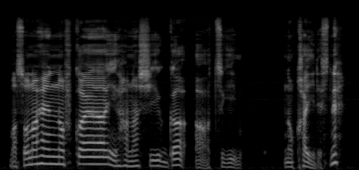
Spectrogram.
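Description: A man at a very slow pace, fairly high in pitch, with very wide pitch swings. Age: middle-aged. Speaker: podcast co-host and interviewer. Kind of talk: casual conversational interview.

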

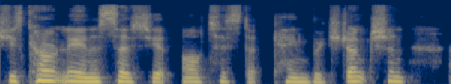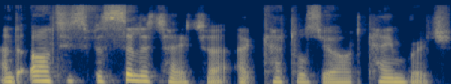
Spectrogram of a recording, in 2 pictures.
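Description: A woman with a fairly low pitch talks at a moderate pace with ordinary pitch variation in an unremarkable speaking voice, recorded dry and close with no echo over a quiet background. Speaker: radio presenter. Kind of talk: radio interview. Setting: radio studio.

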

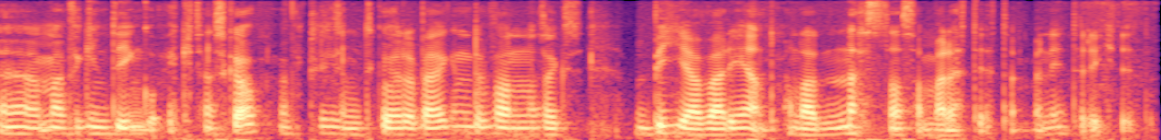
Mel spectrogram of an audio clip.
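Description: This man talks at a very fast pace, his fairly high pitch held in a fairly even intonation. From Stockholm, Sweden. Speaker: podcast guest. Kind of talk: personal testimony.

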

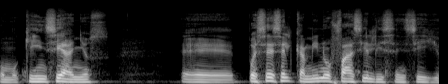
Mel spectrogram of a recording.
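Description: At a very slow pace, a man talks at a medium pitch with fairly even intonation in a very clean recording with a silent background. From Mexico (Aguascalientes). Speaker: retired university executive. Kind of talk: interview conversation.

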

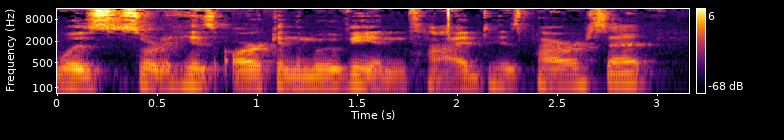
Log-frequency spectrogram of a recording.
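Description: A man speaks in a fairly low voice with a bright, sharp tone. The recording is very clean, with a silent background. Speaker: substitute podcast host. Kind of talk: casual chat. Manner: thoughtful, hesitant with fillers.

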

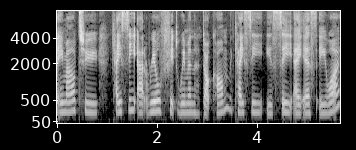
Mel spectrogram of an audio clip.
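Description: A plain, everyday voice comes through with fairly even intonation in a dry, close sound with no echo. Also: woman. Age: 30s. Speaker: podcast host. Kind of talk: interview.

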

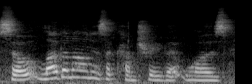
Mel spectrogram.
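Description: Speaking at a fairly slow pace, a woman with an American accent has an ordinary speaking voice at a fairly high pitch. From United States. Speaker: former military intelligence officer and government spokesperson. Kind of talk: interview.

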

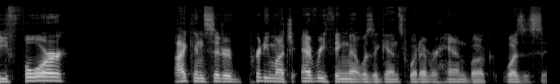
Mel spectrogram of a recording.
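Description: In a normal speaking voice, a man at medium pitch goes at a fairly quick pace with ordinary pitch variation, recorded dry and close with no echo. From US Midwest, Michigan. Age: 40s. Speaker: radio host. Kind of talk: casual chat.

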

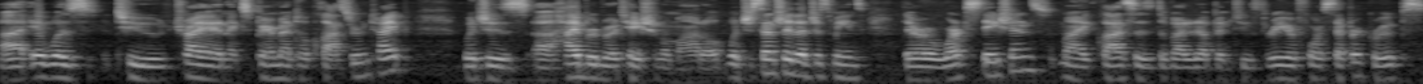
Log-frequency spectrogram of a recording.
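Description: This man has an unremarkable speaking voice, pitched at a medium level. He talks at a fairly quick pace with ordinary pitch variation. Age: 20s. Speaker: school teacher. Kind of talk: casual chat.

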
